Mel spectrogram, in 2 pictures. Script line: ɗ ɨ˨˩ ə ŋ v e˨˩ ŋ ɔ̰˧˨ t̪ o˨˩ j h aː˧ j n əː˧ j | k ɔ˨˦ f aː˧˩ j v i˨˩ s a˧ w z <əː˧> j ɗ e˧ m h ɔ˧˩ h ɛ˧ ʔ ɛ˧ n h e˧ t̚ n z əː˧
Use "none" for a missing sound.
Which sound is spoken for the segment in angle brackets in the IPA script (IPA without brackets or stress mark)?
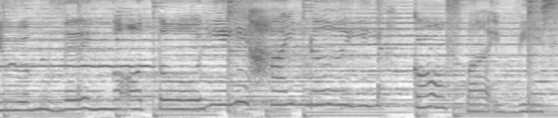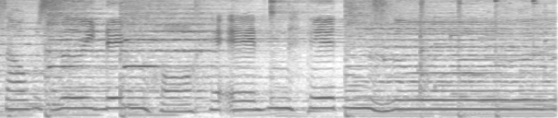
əː˧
